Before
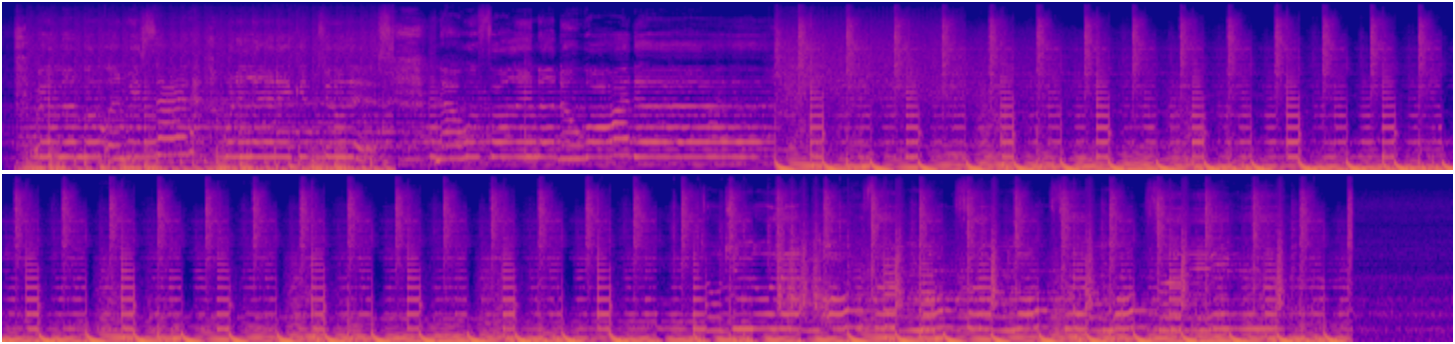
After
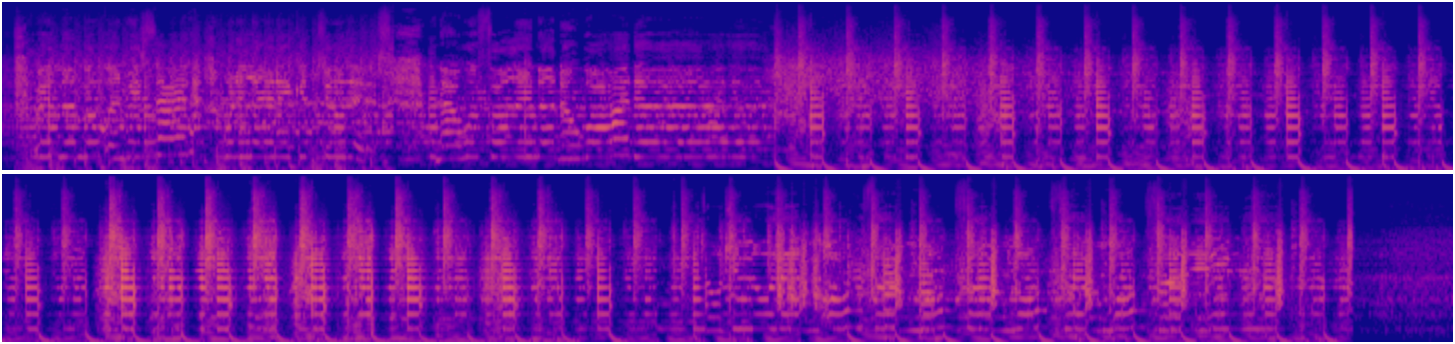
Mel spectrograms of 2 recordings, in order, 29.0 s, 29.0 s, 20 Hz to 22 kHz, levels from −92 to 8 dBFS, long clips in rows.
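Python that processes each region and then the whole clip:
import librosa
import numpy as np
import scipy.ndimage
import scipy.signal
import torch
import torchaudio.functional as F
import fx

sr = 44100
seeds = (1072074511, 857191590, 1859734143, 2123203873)

y = fx.chain(x, sr, fx.peak_eq(hz=180.0, db=-11.0, octaves=1.4),
    fx.echo_feedback(ms=69, feedback_pct=42, wet_db=-11.5),
    fx.env_flatten(amount_pct=100), at=(15.39, 20.28))
y = fx.dereverb_blind(y, sr, rt60_s=0.88)
y = fx.highpass(y, sr, hz=660.0, slope=6)
y = fx.band_shelf(y, sr, hz=2400.0, db=16.0, octaves=2.7)
y = F.gain(torch.from_numpy(y), -8.5).numpy()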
